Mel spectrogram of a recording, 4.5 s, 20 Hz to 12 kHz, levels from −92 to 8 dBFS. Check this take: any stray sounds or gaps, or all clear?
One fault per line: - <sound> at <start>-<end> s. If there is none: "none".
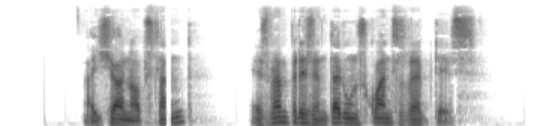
- dropout at 1.4-1.4 s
